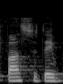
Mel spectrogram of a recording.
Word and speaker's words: Vasudev: Any of the ladies know who is Vasudev with the long A?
